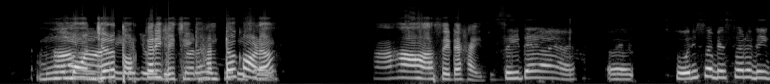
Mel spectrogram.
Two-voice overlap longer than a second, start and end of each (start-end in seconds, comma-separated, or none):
0.5-2.7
